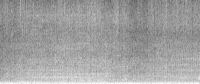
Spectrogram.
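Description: An engine running steadily, an even low drone that does not change, with faint voices underneath.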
